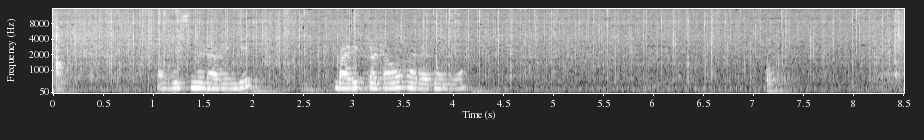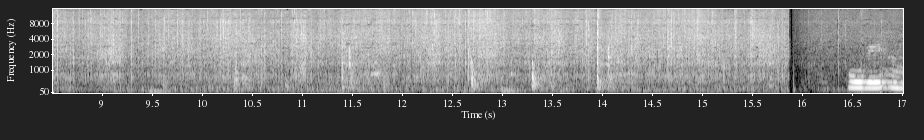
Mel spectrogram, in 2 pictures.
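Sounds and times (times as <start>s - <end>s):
food sizzling in a pan: 0.0s - 17.0s
wooden spatula scraping pan: 8.2s - 15.7s.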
